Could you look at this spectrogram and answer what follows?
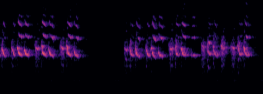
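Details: Courting male cockatiel singing to a female: a short chirping warble, a pause of under a second, then a longer string of rapid slurred notes, with a low steady hum in the room.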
